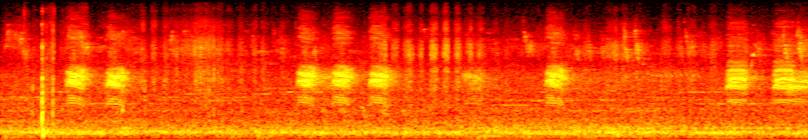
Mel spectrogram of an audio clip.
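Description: A bird calling in short calls, repeated in groups of two or three, over a steady low hum.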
